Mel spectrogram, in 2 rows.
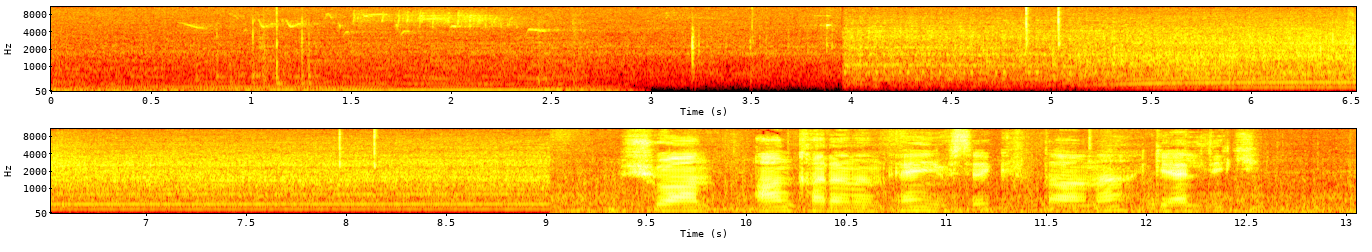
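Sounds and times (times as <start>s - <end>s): car engine humming: 3.9s - 13.0s.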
